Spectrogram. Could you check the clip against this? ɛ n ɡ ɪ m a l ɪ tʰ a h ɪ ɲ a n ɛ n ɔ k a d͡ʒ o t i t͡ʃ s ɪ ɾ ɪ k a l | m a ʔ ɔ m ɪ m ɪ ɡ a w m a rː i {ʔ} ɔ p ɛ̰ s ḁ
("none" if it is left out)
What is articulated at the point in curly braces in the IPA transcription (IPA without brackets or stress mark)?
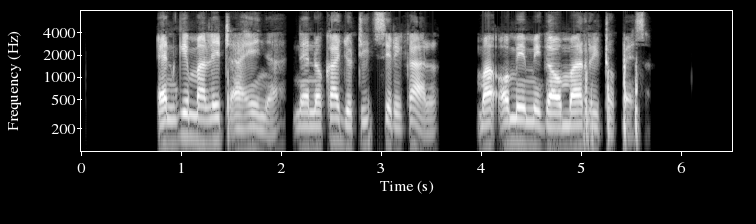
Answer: t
